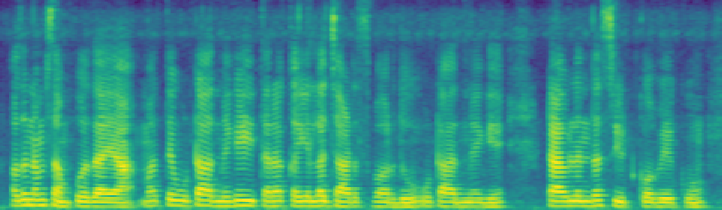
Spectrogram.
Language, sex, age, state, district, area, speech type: Kannada, female, 30-45, Karnataka, Gulbarga, urban, spontaneous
